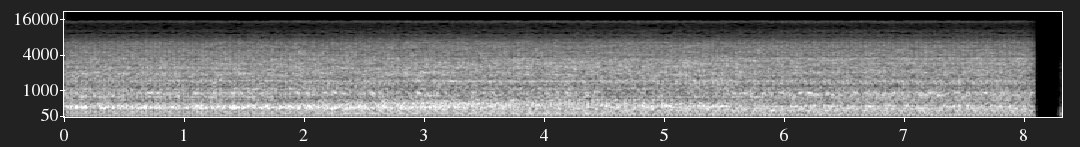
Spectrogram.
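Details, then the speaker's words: Isuzu Elf NLR 55 diesel after rebuild for a broken crankshaft, idling to reach working temperature with oil pressure good and reaching the cylinder head; steady, even low rumble, slightly rough but no knocking or hunting, then shut off; healthy. "tekanannya masih bagus kita pastikan naik di cylinder head suaranya halus enggak ada e kurang kasar dikit tapi kita biarkan dulu selama beberapa saat biar temperatur kerjanya normal"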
